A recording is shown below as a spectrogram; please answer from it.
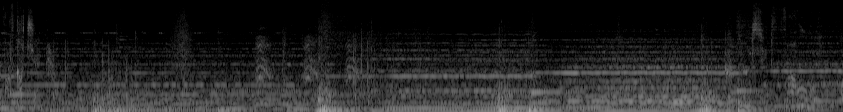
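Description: Crows caw repeatedly in the Dreamfall Chapters video game, harsh calls recurring every couple of seconds over layered game music and ambience.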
